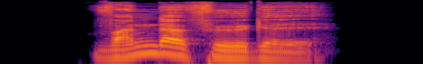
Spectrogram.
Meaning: nominative/accusative/genitive plural of Wandervogel
- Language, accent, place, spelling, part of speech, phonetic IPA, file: German, Germany, Berlin, Wandervögel, noun, [ˈvandɐˌføːɡl̩], De-Wandervögel.ogg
